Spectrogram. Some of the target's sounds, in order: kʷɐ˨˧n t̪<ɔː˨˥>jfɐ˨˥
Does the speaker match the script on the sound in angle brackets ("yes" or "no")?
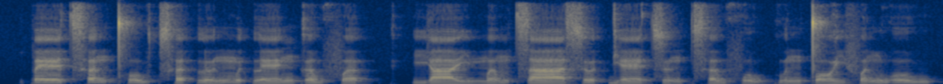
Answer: no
